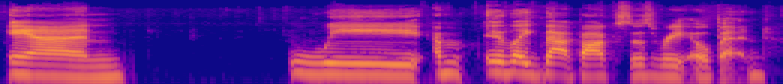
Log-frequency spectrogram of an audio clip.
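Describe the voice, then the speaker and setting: A woman's voice: fairly low pitch, steady tone, very slow, dry recording, clean studio sound. A middle-aged woman co-hosting a podcast in casual, rambling chat, tired and yawning, laughing often. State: sleepy. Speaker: podcast co-host.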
